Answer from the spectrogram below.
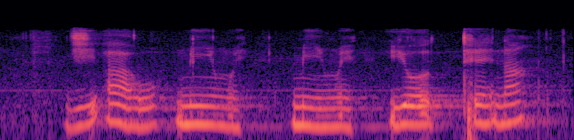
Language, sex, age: Venda, female, 23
